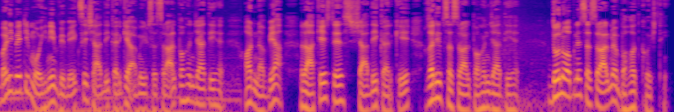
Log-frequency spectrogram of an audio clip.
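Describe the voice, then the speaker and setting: A man's voice: on the low side, big pitch swings, moderate pace, darkish tone, no echo. A man reading a scripted story as its narrator.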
